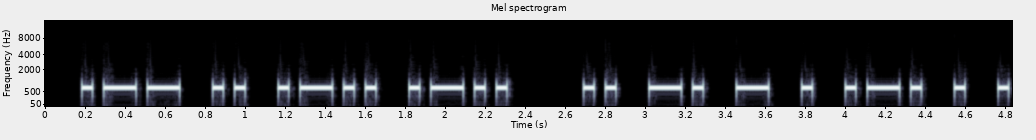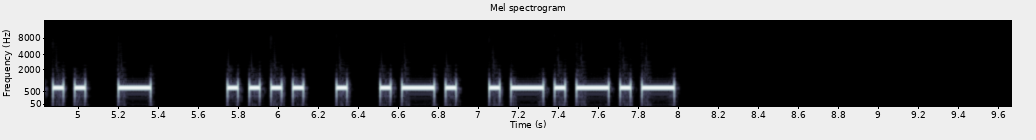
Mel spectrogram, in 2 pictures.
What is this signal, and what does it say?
Morse code, heard as a keyed tone, about 22 wpm, 700 Hz. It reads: WILL INTEREST HER.
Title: Sentences from Top 1000 Words - Review Part 5 - 22wpm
